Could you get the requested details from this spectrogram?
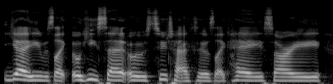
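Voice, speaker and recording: A woman's voice: on the low side, brisk, darkish tone, clean tone, dry recording, clean studio sound. A young woman co-hosting a podcast, chatting casually and rambling with lots of fillers and giggles. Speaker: podcast co-host. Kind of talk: casual chat.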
